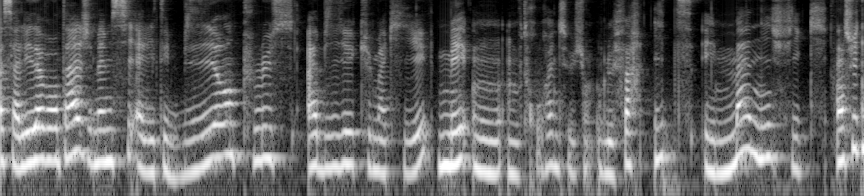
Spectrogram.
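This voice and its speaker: A young woman talks through a makeup unboxing in a casual, chatty way. She sounds excited and keeps dropping in little giggly asides as she goes. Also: fairly high pitch. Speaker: beauty vlogger.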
